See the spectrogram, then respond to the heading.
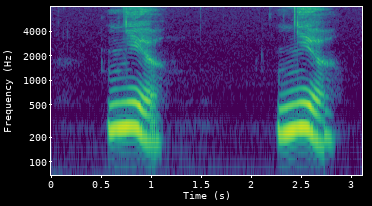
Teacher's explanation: tongue behind the bottom teeth lip surrounded and protruded Nia Nia there's almost a slight Y sound built in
